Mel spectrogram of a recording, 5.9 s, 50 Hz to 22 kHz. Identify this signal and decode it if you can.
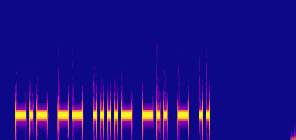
Morse code, heard as a keyed tone, about 20 wpm, 700 Hz. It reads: KM4DTI
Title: Speed Racing - USA 2x3 Call Signs 17wpm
